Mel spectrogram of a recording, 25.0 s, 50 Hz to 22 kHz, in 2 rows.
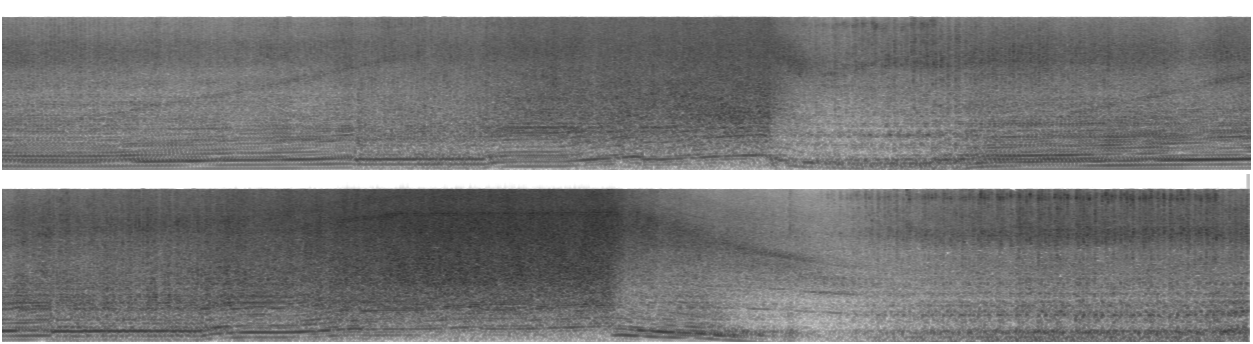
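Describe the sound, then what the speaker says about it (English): The 3,200hp Murder Nova race car engine making power pulls on a dyno, a loud, deep revving roar that swells and drops through repeated pulls, with brief lulls between surges and no talking. "and we're gonna start making power pulls."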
